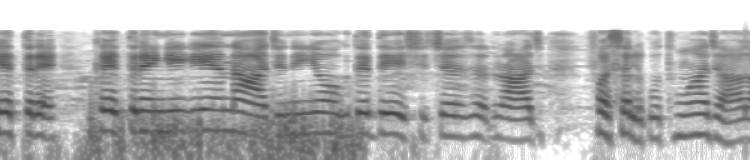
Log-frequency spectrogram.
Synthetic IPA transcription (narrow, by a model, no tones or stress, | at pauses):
eːt̪ɾẽːkʰeːt̪ɾẽːɡiːɡiːnaːd͡ʒnəĩːoːkd̪eːd̪eːʃt͡ʃnaːd͡ʒ | pʰəsəlkʊt̪ʰũːãːd͡ʒaː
